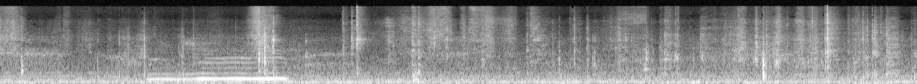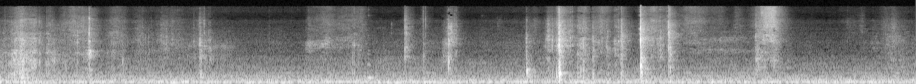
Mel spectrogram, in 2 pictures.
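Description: Small album packaging and photocards being opened and handled by hand: scattered ticks, taps and plastic crinkles, with a short hummed note from a person about a second in.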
